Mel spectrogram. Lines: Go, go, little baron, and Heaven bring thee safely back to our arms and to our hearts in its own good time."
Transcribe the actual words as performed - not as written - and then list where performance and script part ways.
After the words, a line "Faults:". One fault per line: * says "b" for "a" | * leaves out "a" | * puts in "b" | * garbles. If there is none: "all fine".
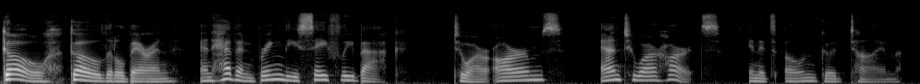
Go, go, little baron, and Heaven bring thee safely back to our arms and to our hearts in its own good time."
Faults:
all fine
